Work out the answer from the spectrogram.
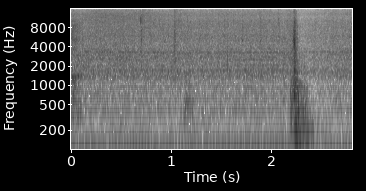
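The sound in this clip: A car engine running at a steady low idle rumble, broken by one brief louder knock near the end, with no talk.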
